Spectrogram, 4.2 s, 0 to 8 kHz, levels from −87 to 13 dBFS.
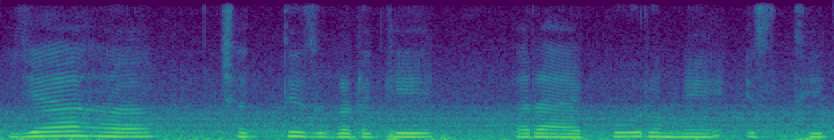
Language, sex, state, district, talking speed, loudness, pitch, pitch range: Hindi, female, Chhattisgarh, Raipur, 85 wpm, -15 LUFS, 215 Hz, 200-225 Hz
